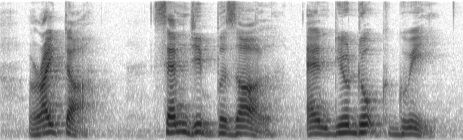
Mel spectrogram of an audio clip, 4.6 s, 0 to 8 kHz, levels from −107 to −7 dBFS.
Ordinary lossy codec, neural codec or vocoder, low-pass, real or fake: none; none; none; real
